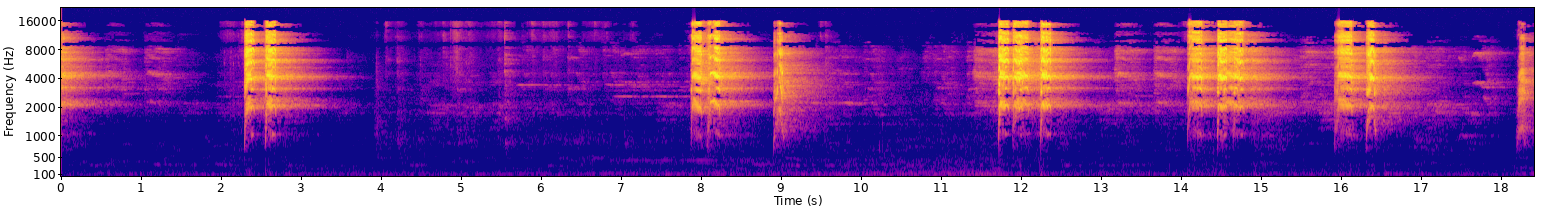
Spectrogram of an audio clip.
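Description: A sun conure gives loud, harsh screeches in short bursts, with pauses of a few seconds between.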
